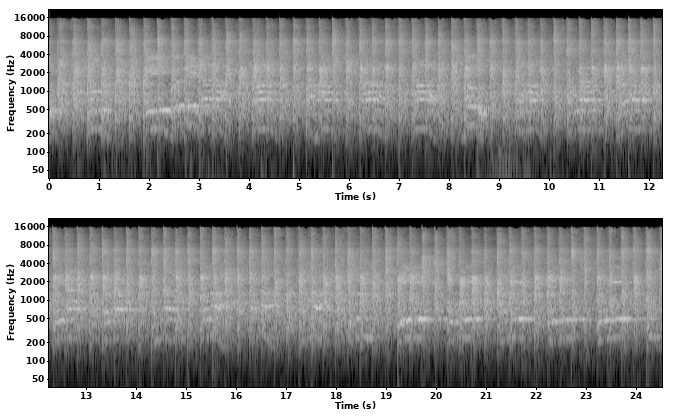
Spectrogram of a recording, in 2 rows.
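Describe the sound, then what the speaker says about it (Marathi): Rhythmic group clapping during a live full-body yoga session, a steady run of about 25 sharp, even claps filling the room at a brisk pace with no talking over it. "25 टाळ्या"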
